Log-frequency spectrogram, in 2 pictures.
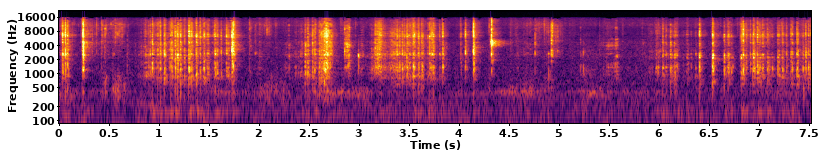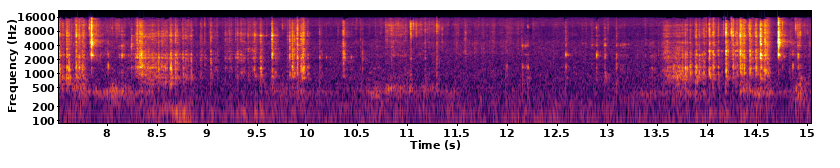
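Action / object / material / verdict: scrape / bar of soap cut with a small blade / soap / none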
